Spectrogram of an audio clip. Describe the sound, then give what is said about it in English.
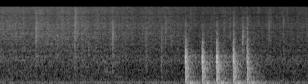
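Garlic and onions sizzle in a frying pan with a steady crackling hiss, joined near the end by a quick run of several sharp knocks from stirring. “So we have the garlic going in now. When the garlic and onions have got slightly browner, you can pop the mince in.”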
